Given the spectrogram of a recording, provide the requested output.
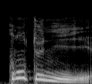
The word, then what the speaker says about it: contenir: Contenir. Okay, so here we've got this O and N together, so nasal, on, and then E. Contenir.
